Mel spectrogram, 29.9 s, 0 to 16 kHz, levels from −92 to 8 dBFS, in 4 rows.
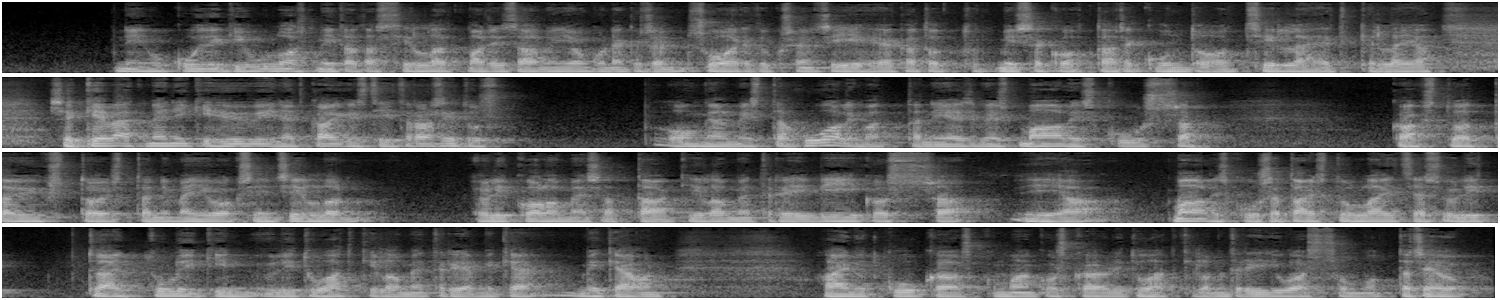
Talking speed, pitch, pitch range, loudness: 145 wpm, 100 Hz, 95-105 Hz, -21 LUFS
